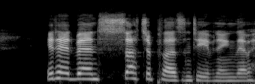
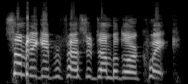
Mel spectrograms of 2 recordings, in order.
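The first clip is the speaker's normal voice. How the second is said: high, loud, fast alarmed call; Percy sensing danger, sharp alarmed order; sharp and urgent; 11 semitones higher, 6 dB louder, faster than usual. A narrator's reading. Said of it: "in a suddenly sharp voice".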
